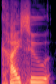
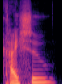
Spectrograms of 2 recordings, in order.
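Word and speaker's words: Kyscu: The card of the week is Kaisu Drake. Let me spell that for you. K-Y-S-C-U Drake. K-Y-S-C-U Drake. Kaisu Drake. I like that it almost sounds like Kyle.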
